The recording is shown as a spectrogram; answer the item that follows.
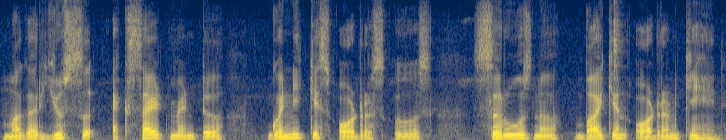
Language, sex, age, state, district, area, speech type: Kashmiri, male, 18-30, Jammu and Kashmir, Kupwara, rural, spontaneous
